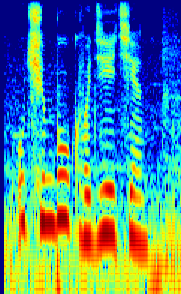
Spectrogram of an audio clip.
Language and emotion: Russian, angry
